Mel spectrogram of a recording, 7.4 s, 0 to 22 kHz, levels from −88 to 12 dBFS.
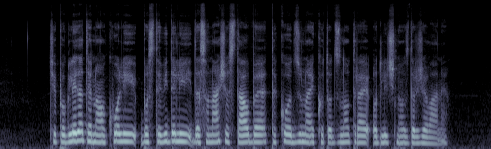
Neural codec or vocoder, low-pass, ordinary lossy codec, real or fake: vocoder, 44.1 kHz, 128 mel bands every 256 samples, BigVGAN v2; 19.8 kHz; none; fake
